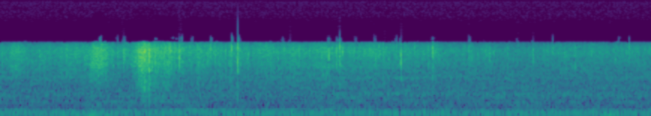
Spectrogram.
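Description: Low rumble with faint crackling and scattered small clicks, and a brief louder rustle about two seconds in.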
